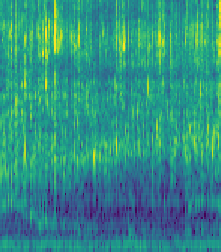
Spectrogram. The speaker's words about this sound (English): Jolly poured some into a cup.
